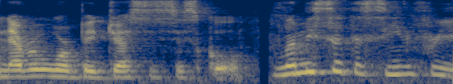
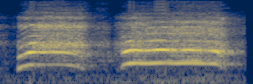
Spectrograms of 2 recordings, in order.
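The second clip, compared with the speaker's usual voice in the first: screams; 6 dB louder than usual. Retold or imitated. Spider freak-out scream.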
